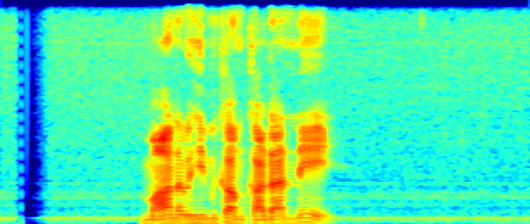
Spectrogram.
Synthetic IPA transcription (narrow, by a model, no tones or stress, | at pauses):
maːnəʋəɦimikamkaɖanːeː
